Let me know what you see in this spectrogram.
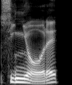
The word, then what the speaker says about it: signore: Le GN de signore se prononce comme dans le mot digne.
